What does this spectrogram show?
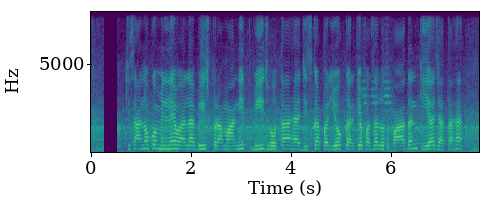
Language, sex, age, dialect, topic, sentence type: Hindi, female, 25-30, Hindustani Malvi Khadi Boli, agriculture, statement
